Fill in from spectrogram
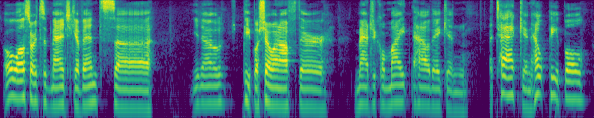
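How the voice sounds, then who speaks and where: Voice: medium pitch, a little slow. A player in a tabletop game, explaining things in a matter-of-fact way. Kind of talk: tabletop role-play.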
